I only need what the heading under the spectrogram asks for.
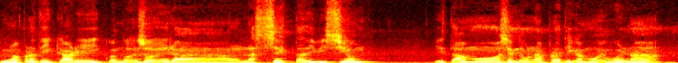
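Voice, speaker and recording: With audible room echo, a man talks at a moderate pace and very even loudness. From Paraguay, Asunción (La Chacarita). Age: 70s. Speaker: retired footballer. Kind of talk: interview testimony.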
